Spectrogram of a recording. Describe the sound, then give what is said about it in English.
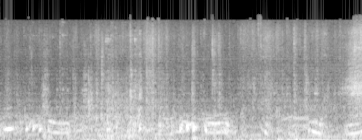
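Pigeons coo in overlapping low, throaty rolls, several birds murmuring continuously over a soft background rustle and hum, with a brief brighter noise near the end. “She puts out a bag of birdseed for me every afternoon when she goes to feed hers.”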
